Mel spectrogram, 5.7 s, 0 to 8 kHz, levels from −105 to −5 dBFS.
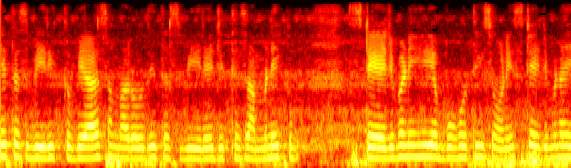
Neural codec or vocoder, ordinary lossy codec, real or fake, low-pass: none; MP3, 64 kbps; real; 7.2 kHz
